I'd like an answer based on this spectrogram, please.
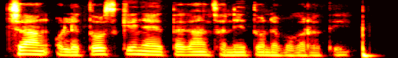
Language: Kalenjin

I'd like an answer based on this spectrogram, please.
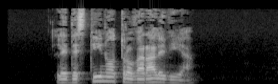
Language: Interlingua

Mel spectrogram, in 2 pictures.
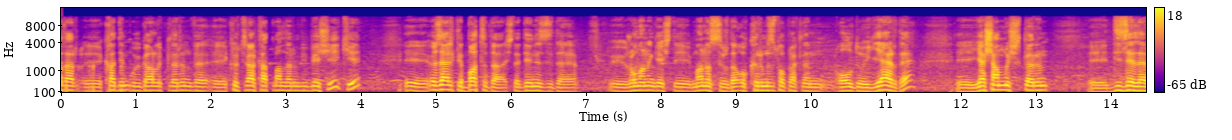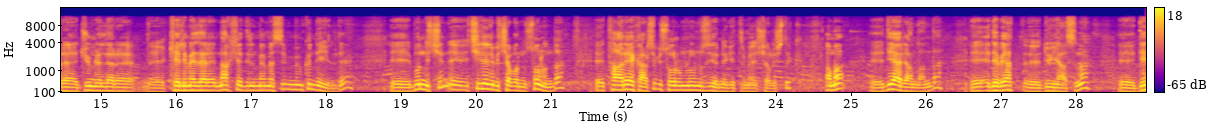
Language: Turkish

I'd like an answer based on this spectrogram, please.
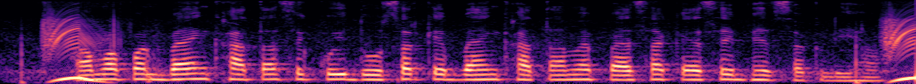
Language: Magahi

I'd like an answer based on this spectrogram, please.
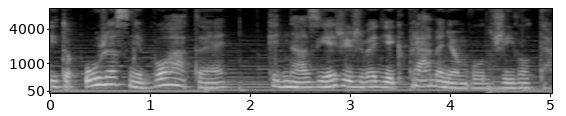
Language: Slovak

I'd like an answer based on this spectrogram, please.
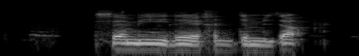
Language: Kabyle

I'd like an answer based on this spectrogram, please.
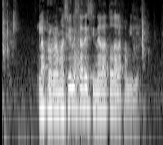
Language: Spanish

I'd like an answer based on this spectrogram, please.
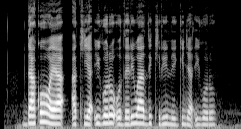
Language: Kikuyu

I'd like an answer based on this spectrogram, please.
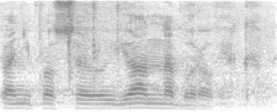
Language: Polish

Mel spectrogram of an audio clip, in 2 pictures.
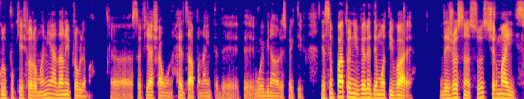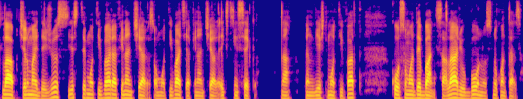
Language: Romanian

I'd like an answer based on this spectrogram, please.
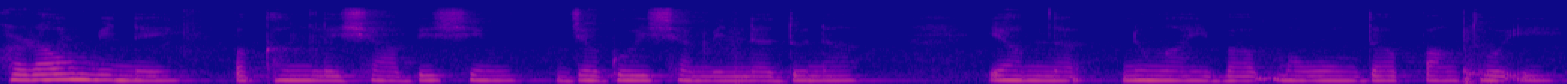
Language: Manipuri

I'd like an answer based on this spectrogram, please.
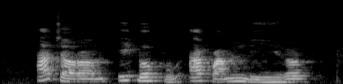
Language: Igbo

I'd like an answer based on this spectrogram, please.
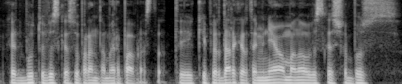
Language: Lithuanian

